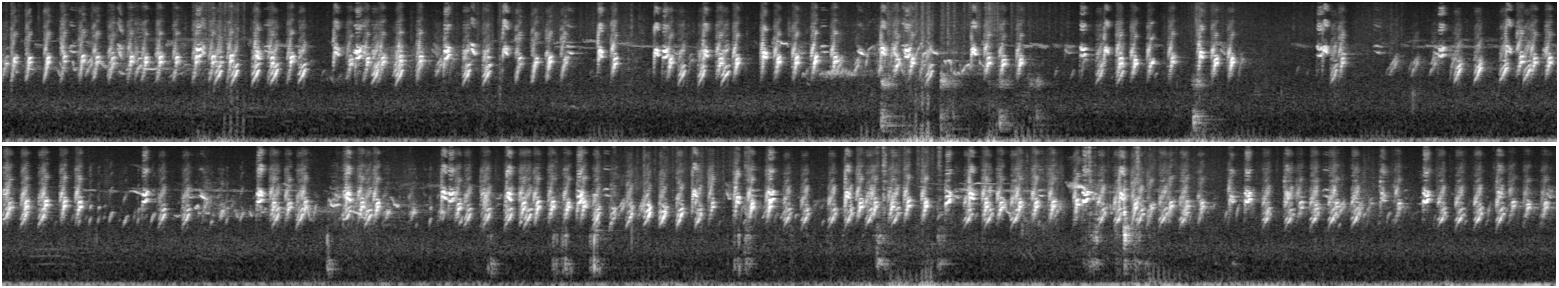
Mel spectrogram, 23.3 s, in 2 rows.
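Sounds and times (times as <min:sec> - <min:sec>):
birds at an amplified bird feeder in Burbage Valley UK: 0:00.0 - 0:23.3.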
